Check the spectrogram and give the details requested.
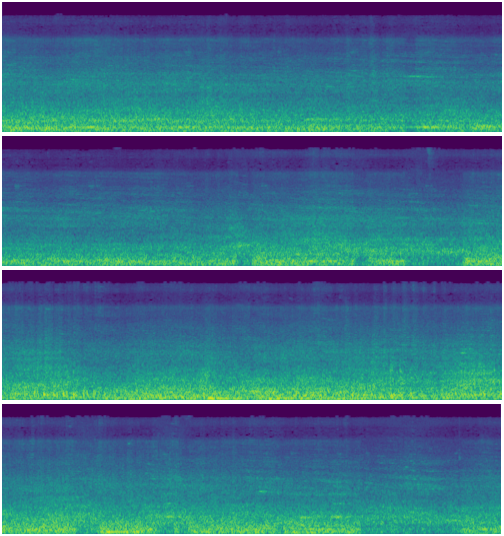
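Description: Double-stack intermodal freight train's well cars rolling steadily past close by, a continuous loud rumble of steel wheels on the rails.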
